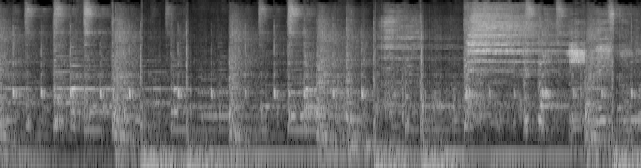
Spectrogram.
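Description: Live band playing an instrumental groove: a drum kit with bass drum and snare keeps a steady beat under a heavy bass line and short repeated pitched notes. The sound turns brighter and hissier for the last second or so.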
